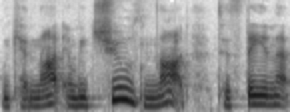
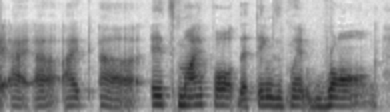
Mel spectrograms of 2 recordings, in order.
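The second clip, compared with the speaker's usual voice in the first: slow, hesitant inner voice full of doubt; slow self-blame; slower than usual. Retold or imitated. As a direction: drag it out like second-guessing yourself. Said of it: "we tend to blame ourselves".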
